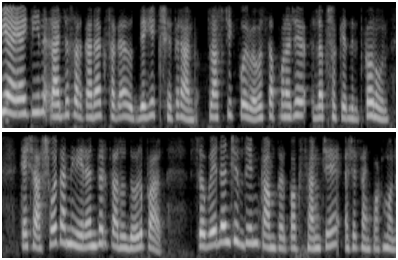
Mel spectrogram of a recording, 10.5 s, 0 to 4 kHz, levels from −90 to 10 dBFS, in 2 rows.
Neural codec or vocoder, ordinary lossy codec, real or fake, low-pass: codec, 16 kHz, 1 kbps, X-Codec, HuBERT features, trained on LibriSpeech; none; fake; 3.6 kHz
